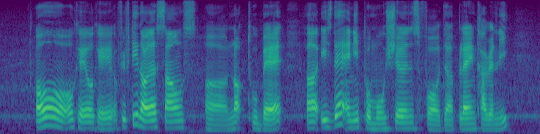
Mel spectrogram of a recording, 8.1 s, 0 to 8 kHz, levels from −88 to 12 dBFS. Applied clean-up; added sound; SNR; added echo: none; none; none; none.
